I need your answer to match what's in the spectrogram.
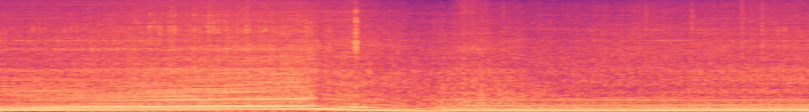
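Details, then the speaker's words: Triumph MKIII Spitfire (Weber carburettor) test drive after fitting new Centric PQ Pro glaze-busting coated disc pads replacing worn pads: engine and road tones fall smoothly under hard braking out of gear, no squeal, grinding or scraping; normal quiet braking. "want to hear is nothing you don't want to hear a brake squeal or anything"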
